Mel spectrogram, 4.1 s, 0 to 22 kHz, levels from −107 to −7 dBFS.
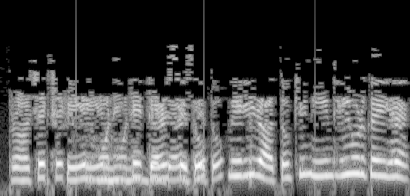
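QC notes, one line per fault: Throughout, MP3 compression: the speech sounds watery and swirly, with the treble cut, likely from very low-bitrate encoding. Unlike a plain low-pass filter, it also smears attacks.
0.47–2.51 s, doubled audio track: a full-band copy of the speech trails about a fifth of a second behind, a few dB quieter. It likely comes from a second capture path. Unlike reverb, it has no decay and starts and stops abruptly.
0.76 s, 2.04 s, 3.15 s, dropped samples: each is a single sharp click where the waveform jumps, likely a fraction of a millisecond of lost samples. Unlike a dropout, no sound goes missing.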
